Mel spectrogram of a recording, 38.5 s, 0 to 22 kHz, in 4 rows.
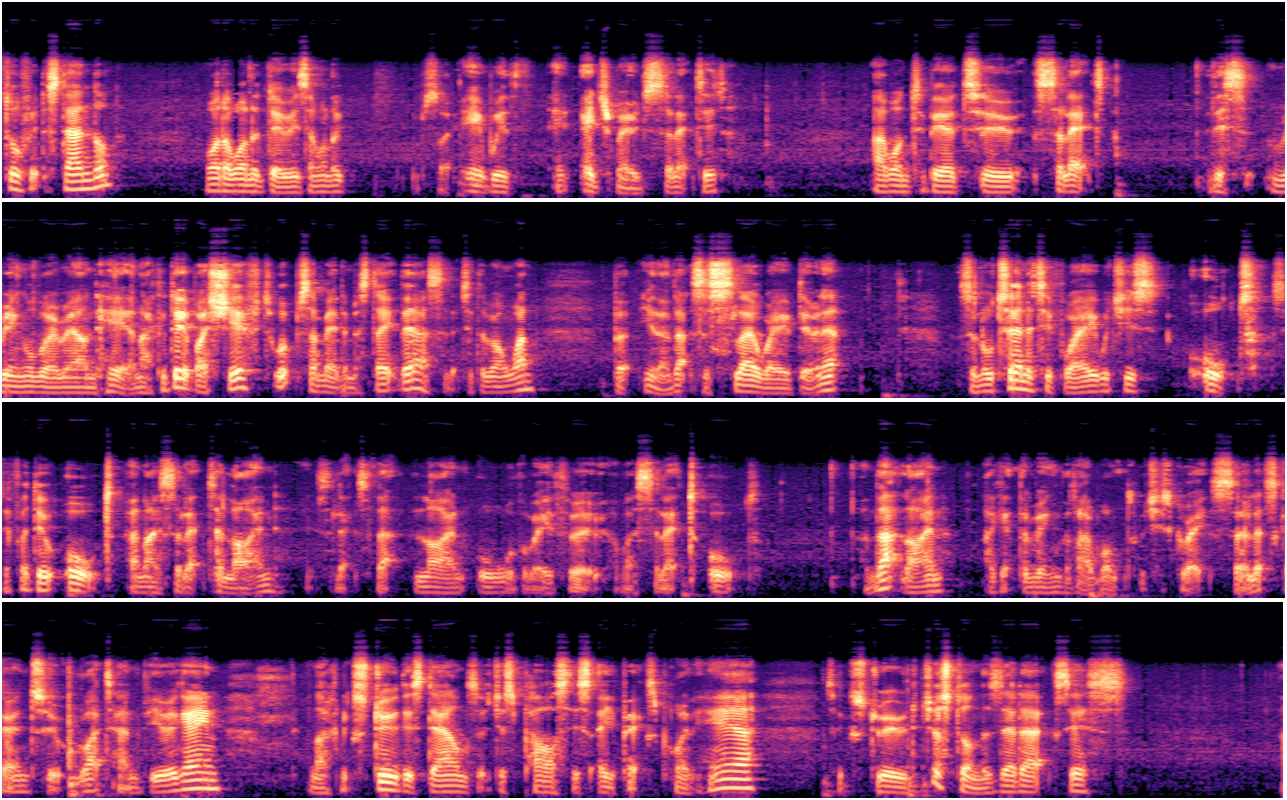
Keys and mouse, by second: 1.6 click, 3.1 2, 4.4 click, 34.7 e.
